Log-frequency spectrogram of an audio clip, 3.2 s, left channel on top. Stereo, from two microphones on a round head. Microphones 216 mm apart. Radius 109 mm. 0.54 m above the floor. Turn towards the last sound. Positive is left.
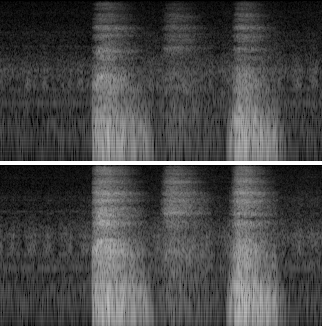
turn(degrees=-65)  # may be behind; listen again after turning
